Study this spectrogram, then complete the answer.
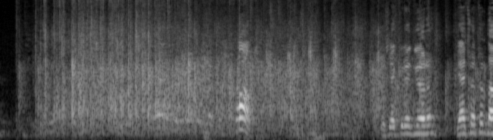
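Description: A large audience claps and cheers.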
